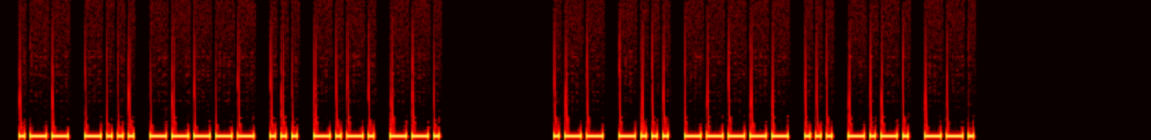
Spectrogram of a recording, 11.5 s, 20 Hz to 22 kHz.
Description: Morse code, heard as a keyed tone, about 22 wpm, 700 Hz. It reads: WB0SCG WB0SCG
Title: USA Call Signs - 6 Characters - Repeated 2x - 22wpm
